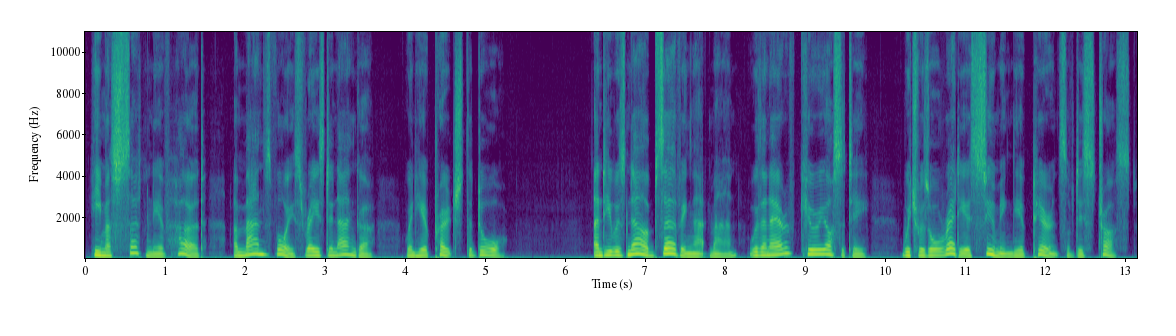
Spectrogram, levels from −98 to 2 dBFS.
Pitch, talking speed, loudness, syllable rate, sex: 170 Hz, 160 wpm, -18 LUFS, 5.2 syllables/s, female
